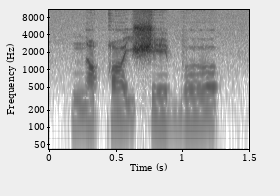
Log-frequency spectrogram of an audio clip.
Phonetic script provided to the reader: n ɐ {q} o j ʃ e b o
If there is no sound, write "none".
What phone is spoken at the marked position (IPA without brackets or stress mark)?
q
